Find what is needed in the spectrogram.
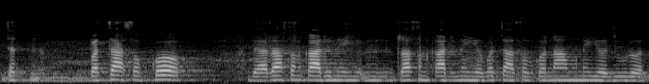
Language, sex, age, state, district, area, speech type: Maithili, female, 30-45, Bihar, Darbhanga, rural, spontaneous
